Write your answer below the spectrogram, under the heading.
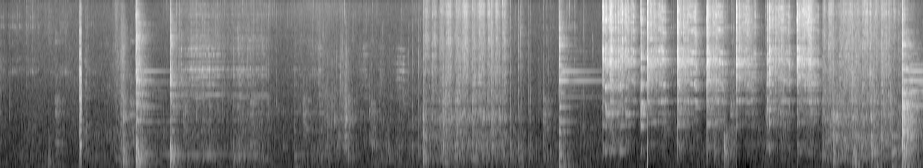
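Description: Metal whisk and stainless saucepan clinking and scraping against a stainless steel mixing bowl as lemon curd mixture is poured in, with a few sharp clinks early and fast, busy whisking and scraping in the second half.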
